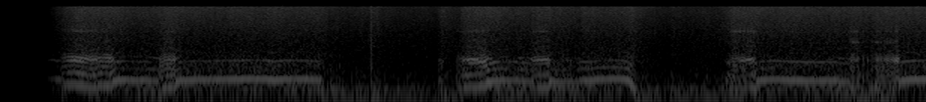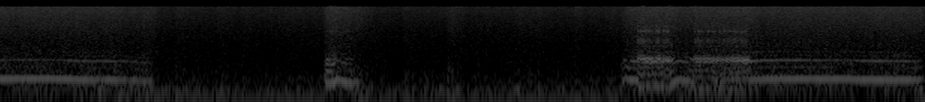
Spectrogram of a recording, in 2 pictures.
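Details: A sleeping opossum snoring loudly: repeated low, buzzing, tonal snores, each lasting one to two seconds, with brief pauses between; snoring.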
